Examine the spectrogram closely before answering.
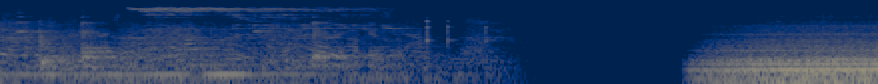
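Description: A bus engine idles with a low, steady rumble and occasional light clinks and rattles. The sound drops to silence briefly, then the deep engine drone returns.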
